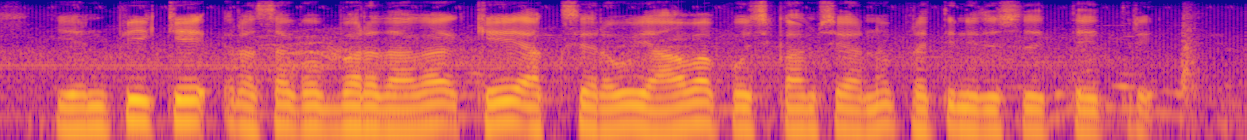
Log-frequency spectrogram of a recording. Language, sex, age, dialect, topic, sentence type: Kannada, male, 18-24, Dharwad Kannada, agriculture, question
